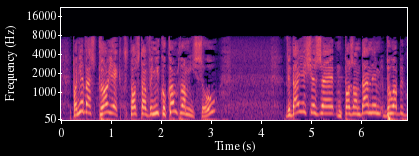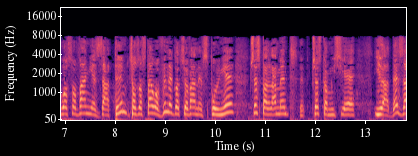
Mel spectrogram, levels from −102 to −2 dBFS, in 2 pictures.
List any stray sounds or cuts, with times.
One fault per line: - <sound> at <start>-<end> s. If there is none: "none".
none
